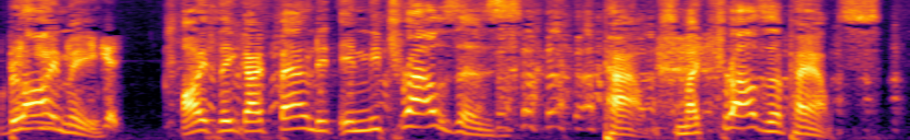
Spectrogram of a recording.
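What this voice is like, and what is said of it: Mocking put-on English accent. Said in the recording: “I've never talked to an English guy before ... fascinated with my accent ... making fun of me”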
